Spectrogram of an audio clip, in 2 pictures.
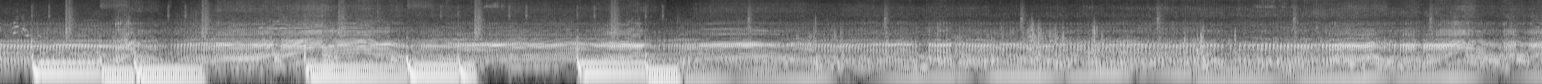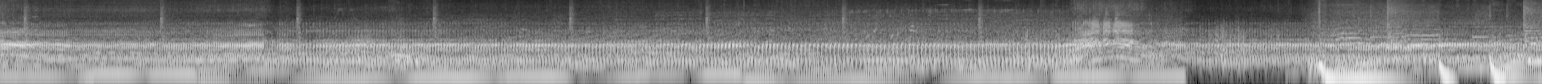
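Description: A music track with a stepping bass line over a motorcycle engine running in traffic, its pitch rising and falling several times as the throttle is opened and eased off.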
